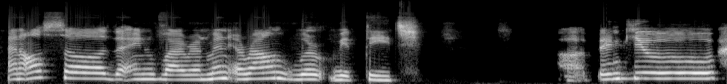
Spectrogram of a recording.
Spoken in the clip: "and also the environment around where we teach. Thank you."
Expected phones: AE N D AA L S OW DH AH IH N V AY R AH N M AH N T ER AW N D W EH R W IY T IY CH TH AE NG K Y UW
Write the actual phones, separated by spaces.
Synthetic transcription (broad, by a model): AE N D AA L S OW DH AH IH N V AY R AH N M AH N T ER AW N D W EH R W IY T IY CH T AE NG K Y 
